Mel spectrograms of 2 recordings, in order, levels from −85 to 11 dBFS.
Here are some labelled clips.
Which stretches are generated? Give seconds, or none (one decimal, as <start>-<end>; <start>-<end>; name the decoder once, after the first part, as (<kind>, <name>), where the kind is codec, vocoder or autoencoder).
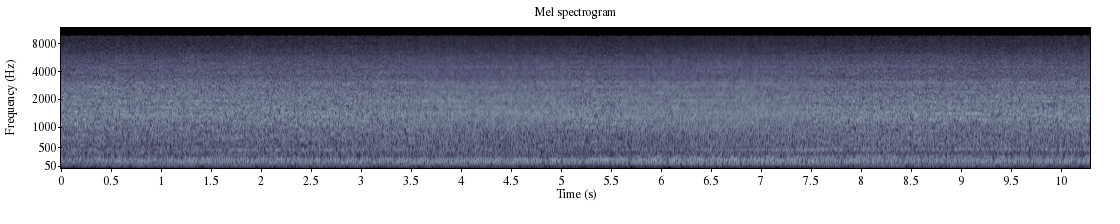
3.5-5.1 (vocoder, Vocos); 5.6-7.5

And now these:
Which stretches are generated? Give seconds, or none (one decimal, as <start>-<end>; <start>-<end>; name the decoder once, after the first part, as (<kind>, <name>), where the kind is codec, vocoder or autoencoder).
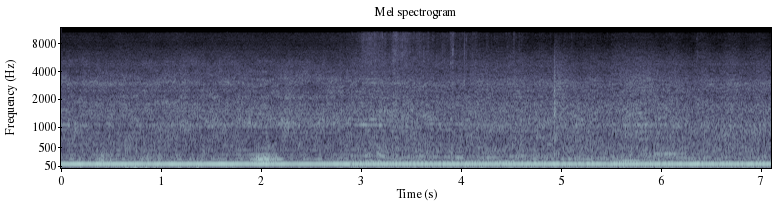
0.0-2.9 (codec, SNAC)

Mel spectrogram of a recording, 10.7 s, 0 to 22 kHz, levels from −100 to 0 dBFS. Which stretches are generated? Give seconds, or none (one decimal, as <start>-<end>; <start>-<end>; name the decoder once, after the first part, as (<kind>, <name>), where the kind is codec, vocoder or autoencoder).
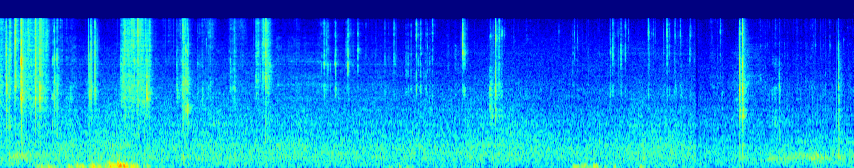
0.4-5.0 (vocoder, Vocos)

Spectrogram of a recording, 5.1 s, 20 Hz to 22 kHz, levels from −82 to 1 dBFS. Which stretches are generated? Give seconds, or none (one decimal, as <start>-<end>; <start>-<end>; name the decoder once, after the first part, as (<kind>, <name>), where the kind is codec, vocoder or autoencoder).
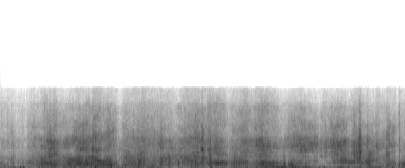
0.0-1.3 (codec, HILCodec); 4.4-5.1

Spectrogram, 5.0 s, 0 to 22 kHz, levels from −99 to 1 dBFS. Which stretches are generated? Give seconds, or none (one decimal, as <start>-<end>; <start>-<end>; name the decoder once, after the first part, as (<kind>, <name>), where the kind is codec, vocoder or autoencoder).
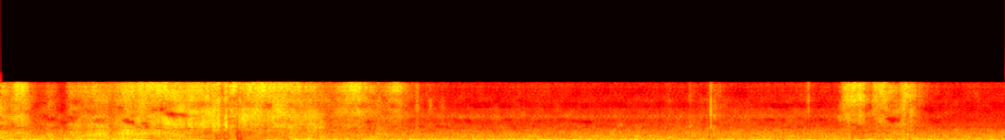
0.0-5.0 (vocoder, WaveNeXt)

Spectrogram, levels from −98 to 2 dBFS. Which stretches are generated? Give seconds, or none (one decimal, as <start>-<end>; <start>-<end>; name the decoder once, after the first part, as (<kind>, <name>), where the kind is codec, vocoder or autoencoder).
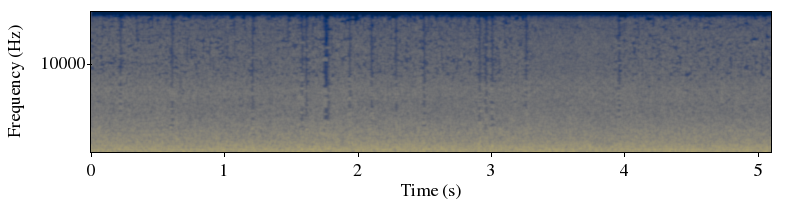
3.3-3.9 (codec, SNAC)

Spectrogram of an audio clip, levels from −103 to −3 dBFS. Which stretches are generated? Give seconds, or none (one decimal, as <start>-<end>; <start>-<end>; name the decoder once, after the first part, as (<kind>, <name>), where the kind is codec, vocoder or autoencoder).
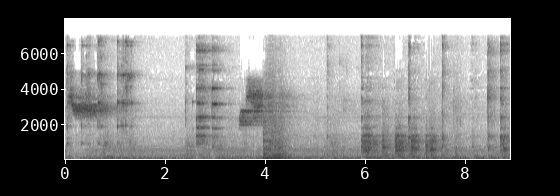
none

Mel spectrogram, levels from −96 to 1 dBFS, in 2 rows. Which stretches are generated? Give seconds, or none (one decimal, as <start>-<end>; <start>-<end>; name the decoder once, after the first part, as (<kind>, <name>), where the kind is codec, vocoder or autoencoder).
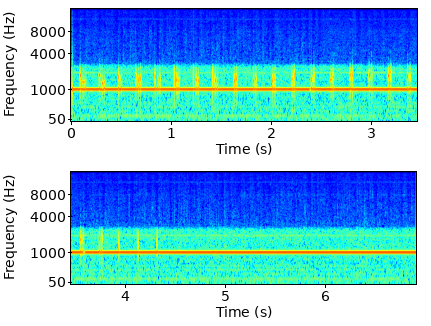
0.0-0.5 (autoencoder, DAC-VAE); 2.4-3.6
